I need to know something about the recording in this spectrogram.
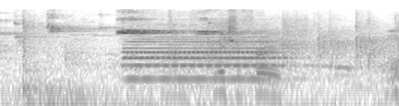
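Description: A referee blows a loud whistle.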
